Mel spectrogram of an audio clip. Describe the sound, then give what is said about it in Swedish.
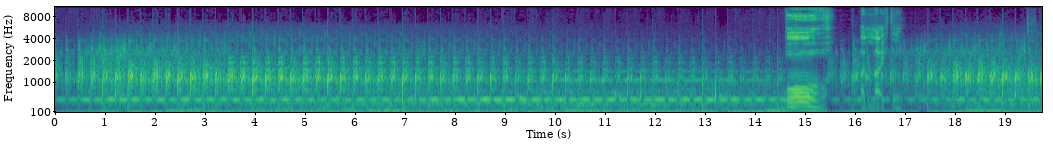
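Ambient music built on a deep, pulsing bass and a muffled, steady rhythm under a sustained droning texture, with a brief sweeping glitch near the end. “Liksom en mufflad rytm som knappt går att höra ibland och en ganska markant bas som kommer in och ger liksom en hel del rytm.”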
